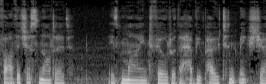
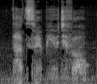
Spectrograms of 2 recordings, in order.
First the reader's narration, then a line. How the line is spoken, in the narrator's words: he whispered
